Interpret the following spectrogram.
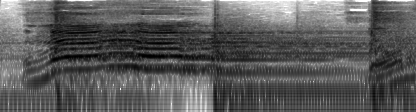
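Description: A song playing: a singing voice slides up into a long held note over steady bass backing, and a new rising phrase starts near the end.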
